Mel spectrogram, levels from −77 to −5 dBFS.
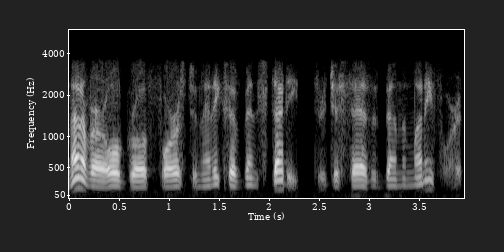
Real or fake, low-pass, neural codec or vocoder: real; 5.4 kHz; none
